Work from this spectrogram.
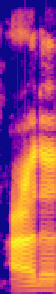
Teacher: عین کو موٹا ادا کریں گے، لام کے اوپر کھڑا زبر ہے، مد عارض ہے، ڈائل کھینچیں گے۔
